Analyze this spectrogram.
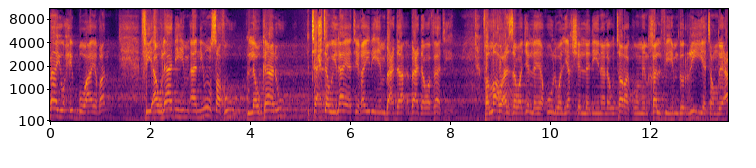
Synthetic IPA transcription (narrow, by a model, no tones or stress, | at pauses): majʊħɪbːʊʔɑjðˤɑn | fiːʔawlaːd̪ɪhɪmʔanjʊnsˤɑfuːlawkaːnuː | t̪aħt̪awɪlaːjaɣajɾɪhɪmbaʕd̪abaʕd̪awafaːt̪ɪ̰hɪ̰ | faɑlˤːɑːhʊʕazːawad͡ʒalːjɑquːlwaljaxʃaʔlːaðiːnalawt̪ɑɾˤɑkuːmɪnxalfɪhɪmðʊrːɪjːad̪ˤɨʕaː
